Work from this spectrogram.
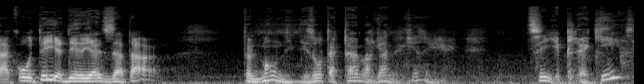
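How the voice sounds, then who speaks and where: Noticeable background noise sits behind a man with a fairly high pitch. His voice makes very wide pitch swings. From Quebec, east-end Montreal. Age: 70s. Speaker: radio host. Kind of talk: casual chat.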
